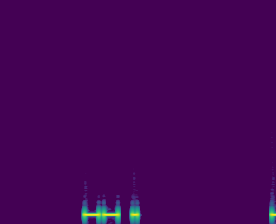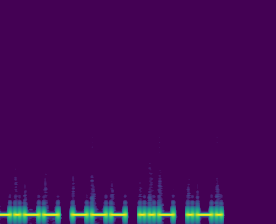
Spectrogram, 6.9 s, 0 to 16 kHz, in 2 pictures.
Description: Morse code, heard as a keyed tone, about 21 wpm, 700 Hz. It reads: ME YOUR
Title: 4x Word-Spacing - Sentences from Top 200 Words - 20wpm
